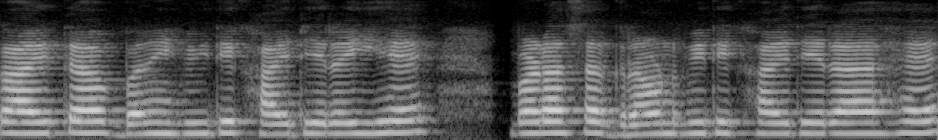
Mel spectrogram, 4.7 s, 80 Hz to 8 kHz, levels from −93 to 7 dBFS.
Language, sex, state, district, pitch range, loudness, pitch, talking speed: Hindi, female, Chhattisgarh, Bastar, 225-235 Hz, -18 LUFS, 225 Hz, 190 wpm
